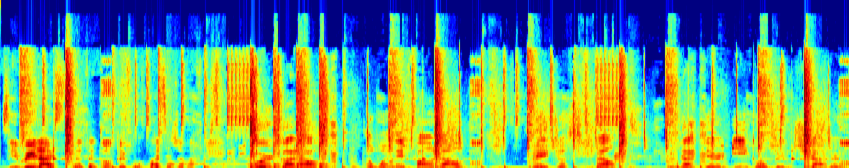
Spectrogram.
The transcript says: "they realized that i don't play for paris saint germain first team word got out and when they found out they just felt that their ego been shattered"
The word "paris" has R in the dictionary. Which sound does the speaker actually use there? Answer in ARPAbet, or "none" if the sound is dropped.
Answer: none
